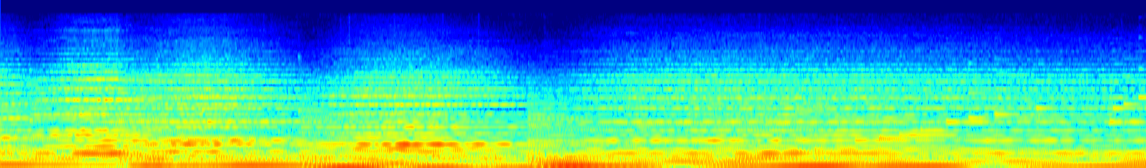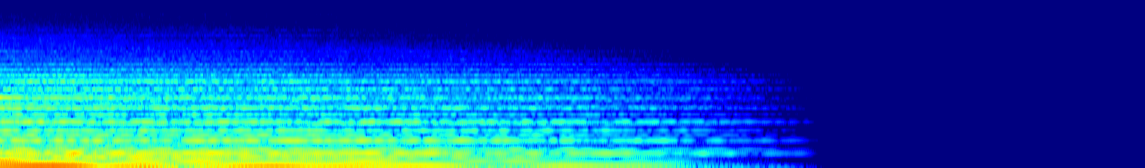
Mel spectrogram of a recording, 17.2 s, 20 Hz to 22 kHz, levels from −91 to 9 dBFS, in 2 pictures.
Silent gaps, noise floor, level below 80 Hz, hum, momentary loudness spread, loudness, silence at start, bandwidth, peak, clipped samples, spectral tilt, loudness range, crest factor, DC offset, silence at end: none; -90 dBFS; -22 dBFS; none; 16 LU; -20 LUFS; 0 s; 8 kHz; -2 dBFS; under 0.1%; -7.5 dB/octave; 15 LU; 18 dB; under 0.1%; 3.8 s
